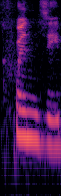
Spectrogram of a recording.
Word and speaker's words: Quincy: look on the map it's really pronounced it's pronounced Quincy but it's spelled Quincy like John Quincy Adams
